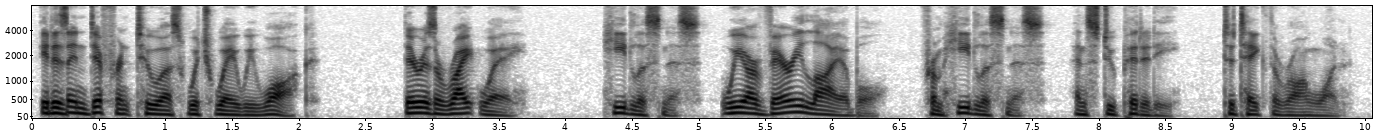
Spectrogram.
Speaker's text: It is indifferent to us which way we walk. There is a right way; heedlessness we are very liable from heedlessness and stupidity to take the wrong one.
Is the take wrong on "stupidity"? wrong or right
right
